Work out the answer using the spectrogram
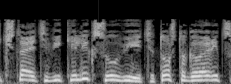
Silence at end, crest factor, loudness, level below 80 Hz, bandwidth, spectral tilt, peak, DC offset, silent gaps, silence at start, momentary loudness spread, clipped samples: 0 s; 12 dB; -11 LUFS; -44 dBFS; 8.8 kHz; -4.5 dB/octave; 0 dBFS; under 0.1%; none; 0 s; 3 LU; under 0.1%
